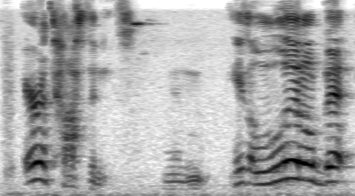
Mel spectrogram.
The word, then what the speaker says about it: Eratosthenes: his time um is a guy named it's pronounced eratosthenes and he's a little bit after aristarchist time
